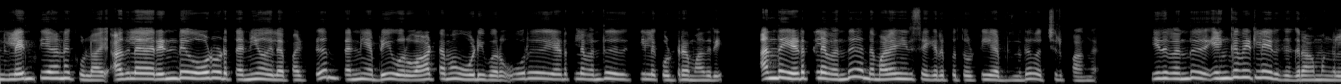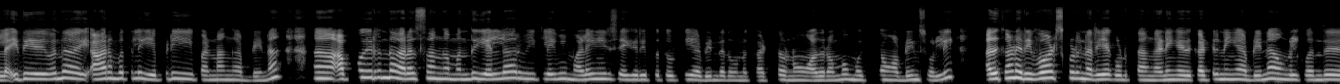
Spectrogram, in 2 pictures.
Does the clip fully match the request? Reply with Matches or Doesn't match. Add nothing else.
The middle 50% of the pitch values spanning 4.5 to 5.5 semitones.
Doesn't match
